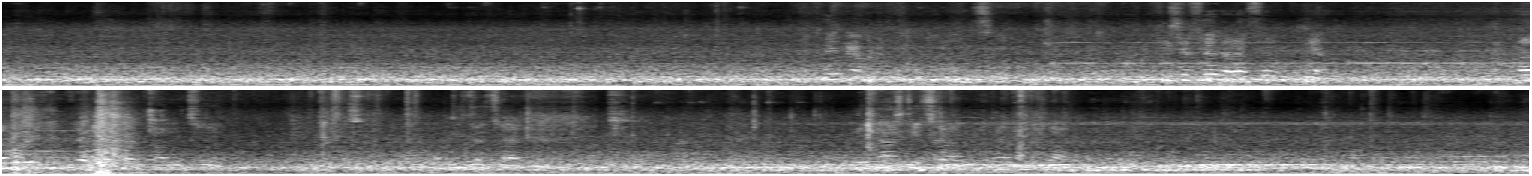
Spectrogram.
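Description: A train hums steadily at a platform.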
